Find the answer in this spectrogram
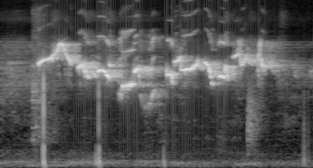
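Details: Oriental magpie-robin, its song meant to stimulate other birds to sing; dense, loud warbling of quick whistles and slurred notes, a few sharp clicks between phrases.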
